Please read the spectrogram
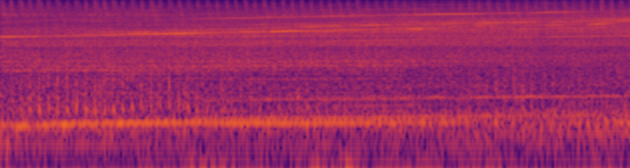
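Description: Helicopter running with its rotor turning: a fast steady rotor chop under an engine whine that slowly rises in pitch.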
